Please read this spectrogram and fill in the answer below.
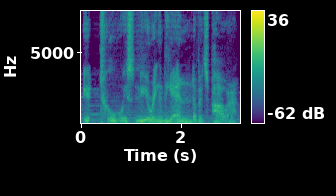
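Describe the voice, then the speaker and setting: An actor playing a dying ancient male creature who speaks in a hushed, gravelly, solemn way in a game cutscene. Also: lightly acted. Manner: solemn, measured farewell. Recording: echoey voice over game music.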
